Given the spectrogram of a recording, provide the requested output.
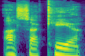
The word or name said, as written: Axarquía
